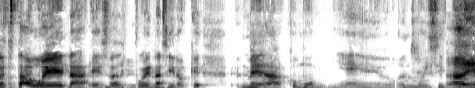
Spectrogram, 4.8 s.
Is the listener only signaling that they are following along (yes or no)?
no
